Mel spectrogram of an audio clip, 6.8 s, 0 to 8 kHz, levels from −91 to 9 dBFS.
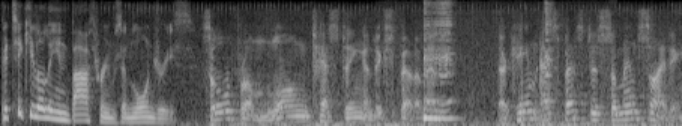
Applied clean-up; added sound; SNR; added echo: none; Fart; 3 dB; none.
